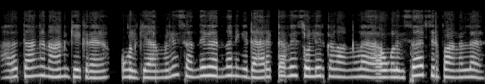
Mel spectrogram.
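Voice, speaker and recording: A woman voicing an anxious young wife who worries and questions her injured husband, in an amateur animated serial. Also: extremely high pitch, rapid-fire. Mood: questioning.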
